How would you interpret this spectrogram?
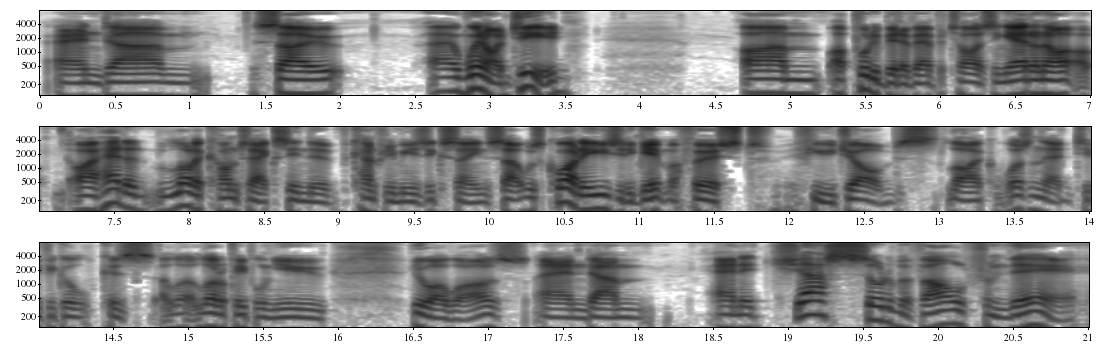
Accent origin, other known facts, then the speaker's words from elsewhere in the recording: Brisbane, Queensland, Australia; I grew up in Brisbane, um, in a place called Birkdale, which is on the sort of south side of Brisbane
